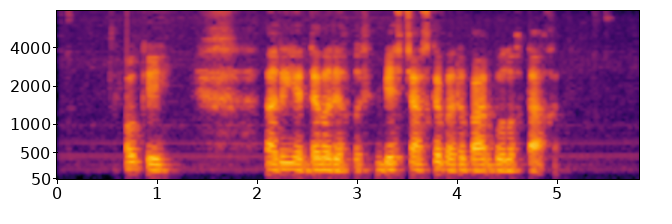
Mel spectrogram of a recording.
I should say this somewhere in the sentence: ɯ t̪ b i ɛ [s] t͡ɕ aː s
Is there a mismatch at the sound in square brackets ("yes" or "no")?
no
